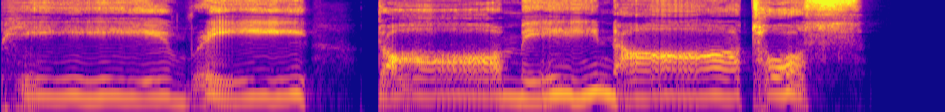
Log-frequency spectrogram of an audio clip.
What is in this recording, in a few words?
pyri dominatus slow, incantations older female; fire spells; psfx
